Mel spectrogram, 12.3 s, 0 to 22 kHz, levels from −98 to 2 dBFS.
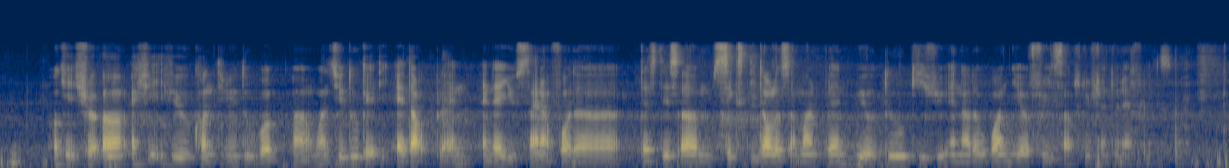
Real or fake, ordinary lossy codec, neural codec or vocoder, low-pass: real; none; none; 7.2 kHz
